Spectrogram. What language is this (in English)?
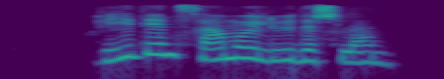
Western Mari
